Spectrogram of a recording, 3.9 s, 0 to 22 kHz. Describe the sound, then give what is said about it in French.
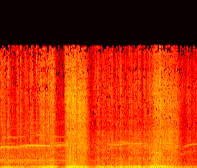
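A Formula 1 racing car engine runs in the Tyrrell pit garage in 1973, loud and steady with a low mechanical drone that swells in a couple of revs as the pitch climbs, then settles back. “François Sauvert se glisse sur le siège moulé de sa Formule 1. Son mécanicien titré, Joe Ramirez, enclenche la procédure de démarrage du moteur”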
